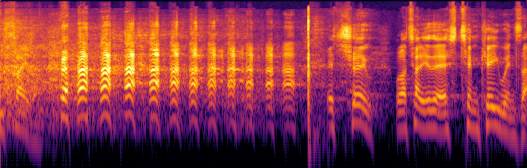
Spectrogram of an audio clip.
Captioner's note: laughter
